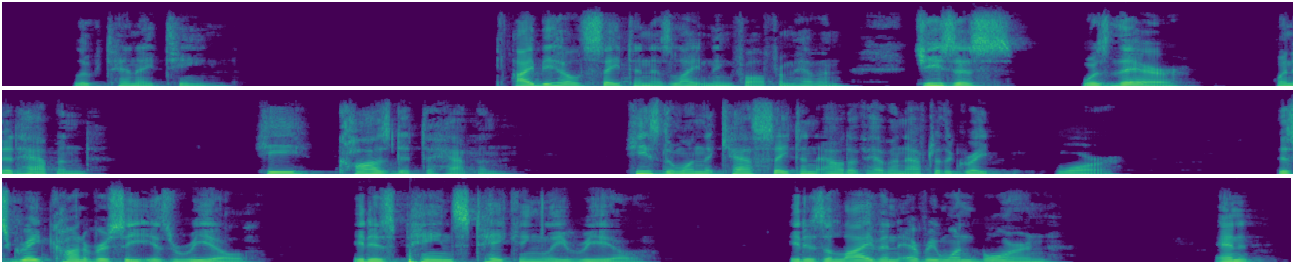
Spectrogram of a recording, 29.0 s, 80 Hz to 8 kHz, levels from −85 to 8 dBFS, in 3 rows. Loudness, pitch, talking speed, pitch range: -24 LUFS, 115 Hz, 105 wpm, 100-140 Hz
